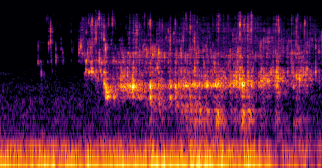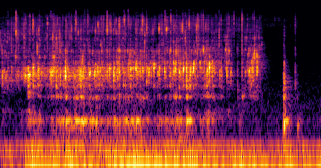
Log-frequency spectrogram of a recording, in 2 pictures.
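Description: Hot tea poured through a metal tea strainer into a ceramic mug: a steady stream of liquid splashing, starting about half a second in and stopping shortly before the end.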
